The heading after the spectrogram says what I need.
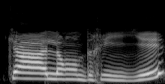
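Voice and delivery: "calendrier" loud, very slow, syllable by syllable, rising at the end; slow dictation word. Shown as a demonstration. Teacher giving pupils a word to analyse, slow syllabled dictation. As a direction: stretch "calendrier" out for careful listening. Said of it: "vous devez me dire".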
